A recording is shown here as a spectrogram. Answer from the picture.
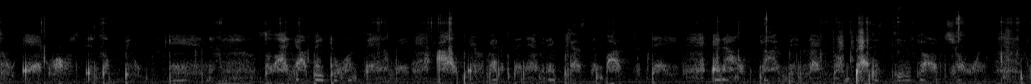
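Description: A woman whispering close to the microphone, with small sharp clicks between the words.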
